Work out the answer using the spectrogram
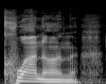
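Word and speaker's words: QAnon: Euh, c'est la théorie qu'on va appeler Q ou Quanon. J'espère que je le prononce bien, c'est Q-U majuscule A-N-O-N, Quanon,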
